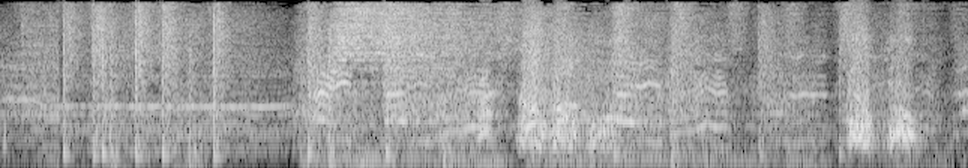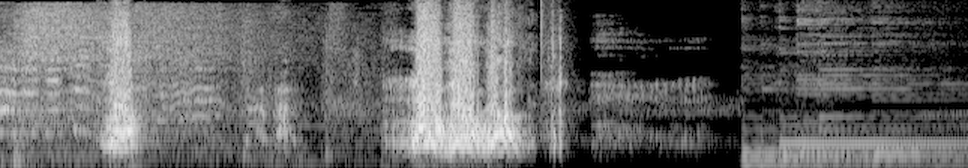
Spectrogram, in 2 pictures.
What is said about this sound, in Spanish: Entre la marea de voces de FM El Ceibal aquí empieza a ladrar un perro negro.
